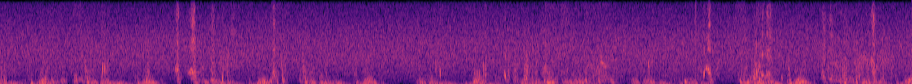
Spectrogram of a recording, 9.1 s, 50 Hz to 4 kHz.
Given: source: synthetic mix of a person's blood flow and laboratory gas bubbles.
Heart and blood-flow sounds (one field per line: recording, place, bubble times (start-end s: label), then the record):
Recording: Doppler ultrasound of blood flow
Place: precordium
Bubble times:
0.00-0.10 s: bubbles
0.38-0.69 s: bubbles
0.72-1.09 s: bubbles
1.75-1.83 s: bubbles
1.88-2.05 s: bubbles
2.09-2.38 s: bubbles
2.69-2.88 s: bubbles
2.98-3.17 s: bubbles
4.37-4.45 s: bubbles
4.71-4.91 s: bubbles
5.02-5.10 s: bubbles
5.42-6.17 s: bubbles
6.81-6.91 s: bubbles
6.96-7.21 s: bubbles
7.35-7.46 s: bubbles
7.51-7.77 s: bubbles
8.20-8.96 s: bubbles
From the record:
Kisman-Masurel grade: 243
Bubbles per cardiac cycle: several, 3 to 8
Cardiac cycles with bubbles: 100%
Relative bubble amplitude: loud (0.450 to 0.775)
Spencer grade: 3 (all of the cardiac periods contain showers or single bubble signals, but not dominating or overriding the cardiac motion signals)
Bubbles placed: only in the low amplitude regions of the cardiac cycle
